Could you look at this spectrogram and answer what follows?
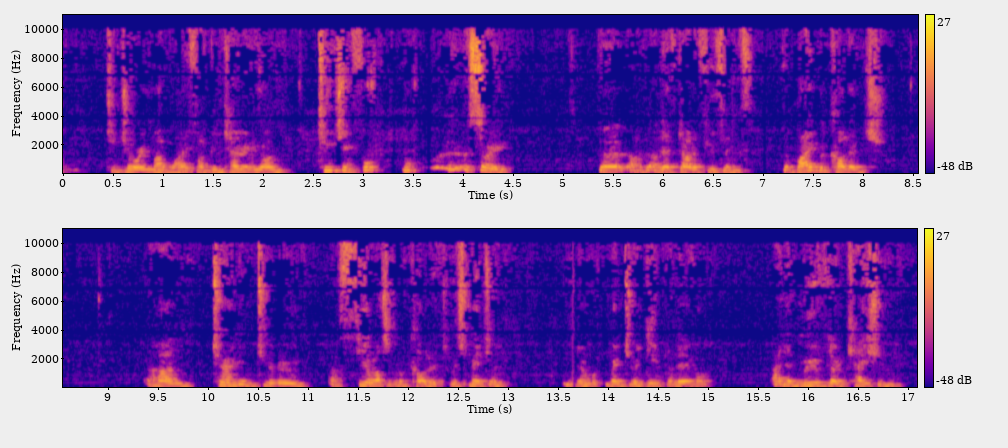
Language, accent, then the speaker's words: English; Harare, Zimbabwe; I grew up in Harare, but the college itself was in Bulawayo.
